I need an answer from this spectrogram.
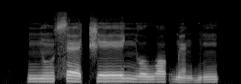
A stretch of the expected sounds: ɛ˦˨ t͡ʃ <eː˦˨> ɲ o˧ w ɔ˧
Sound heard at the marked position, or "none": eː˦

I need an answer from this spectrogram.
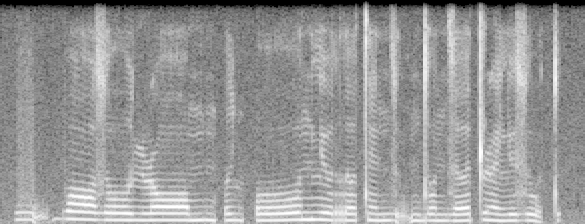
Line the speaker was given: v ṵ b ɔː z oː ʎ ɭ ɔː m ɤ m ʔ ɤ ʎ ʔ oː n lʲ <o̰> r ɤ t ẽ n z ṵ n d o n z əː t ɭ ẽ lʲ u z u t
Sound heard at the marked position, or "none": o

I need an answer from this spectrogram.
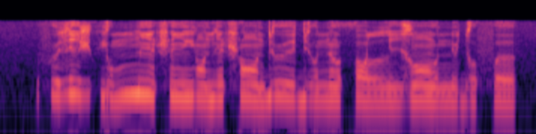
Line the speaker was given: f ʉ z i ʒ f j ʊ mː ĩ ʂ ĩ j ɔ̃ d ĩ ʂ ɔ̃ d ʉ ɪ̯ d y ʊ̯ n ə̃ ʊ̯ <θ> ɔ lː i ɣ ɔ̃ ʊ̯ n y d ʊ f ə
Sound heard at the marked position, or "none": θ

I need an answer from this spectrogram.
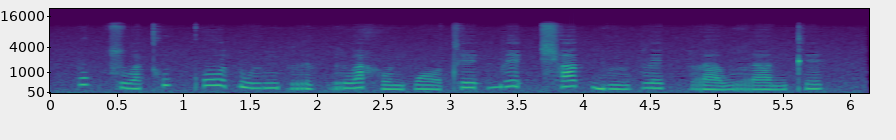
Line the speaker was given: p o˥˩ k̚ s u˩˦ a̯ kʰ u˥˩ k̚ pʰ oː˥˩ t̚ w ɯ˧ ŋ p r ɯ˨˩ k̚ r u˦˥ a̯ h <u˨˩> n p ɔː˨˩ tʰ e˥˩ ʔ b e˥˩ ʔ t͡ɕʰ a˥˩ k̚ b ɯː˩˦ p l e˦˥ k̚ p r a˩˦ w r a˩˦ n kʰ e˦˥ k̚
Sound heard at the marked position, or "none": o˨˩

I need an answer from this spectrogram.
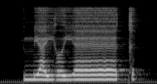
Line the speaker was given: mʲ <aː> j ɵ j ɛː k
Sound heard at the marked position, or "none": a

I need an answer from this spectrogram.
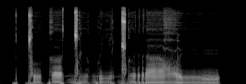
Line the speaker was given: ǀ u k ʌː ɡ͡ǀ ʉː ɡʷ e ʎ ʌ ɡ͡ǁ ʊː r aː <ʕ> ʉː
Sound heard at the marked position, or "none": ʕ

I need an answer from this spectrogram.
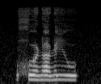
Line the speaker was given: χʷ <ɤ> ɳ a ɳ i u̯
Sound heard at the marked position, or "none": ɤ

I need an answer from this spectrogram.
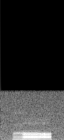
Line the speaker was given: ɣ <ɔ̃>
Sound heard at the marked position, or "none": ɔ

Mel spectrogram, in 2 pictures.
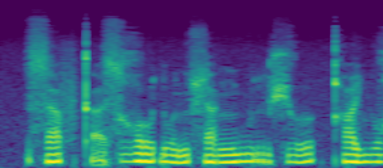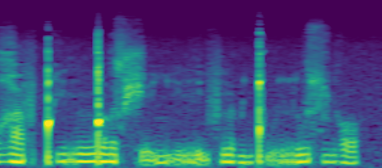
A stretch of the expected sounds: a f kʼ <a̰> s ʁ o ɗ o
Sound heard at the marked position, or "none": a̰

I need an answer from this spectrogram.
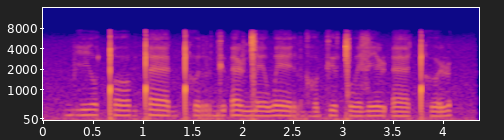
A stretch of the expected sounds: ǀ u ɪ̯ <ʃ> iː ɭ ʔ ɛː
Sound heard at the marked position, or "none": z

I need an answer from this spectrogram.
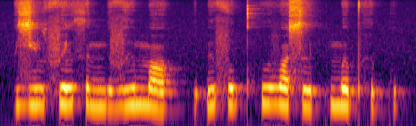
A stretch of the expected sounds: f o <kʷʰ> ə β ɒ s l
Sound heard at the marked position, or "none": kʷʰ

